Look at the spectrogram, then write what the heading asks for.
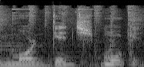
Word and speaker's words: mortgage: with a tee yeah it has a tee in it but you don't pronounce it you say mortgage so not mort's mortage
